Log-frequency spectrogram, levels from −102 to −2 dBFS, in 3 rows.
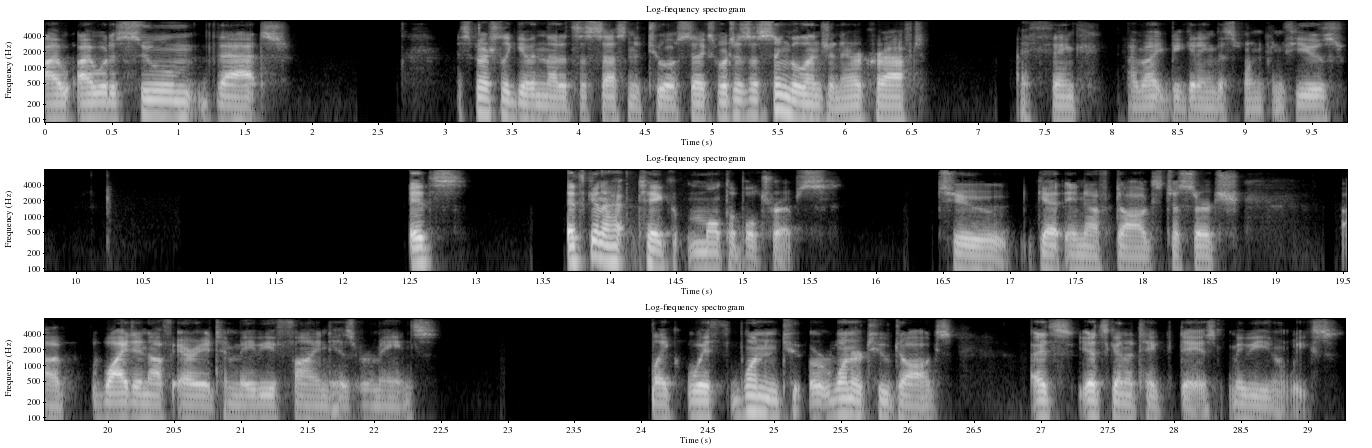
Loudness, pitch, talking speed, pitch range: -27 LUFS, 95 Hz, 140 wpm, 90-110 Hz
